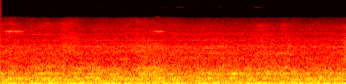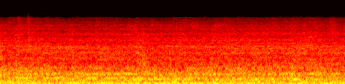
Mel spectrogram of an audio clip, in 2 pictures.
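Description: Freight train wagons, coal hoppers and then container flats, rolling past close by: a steady rumble of steel wheels on the rails with some clickety-clack.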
